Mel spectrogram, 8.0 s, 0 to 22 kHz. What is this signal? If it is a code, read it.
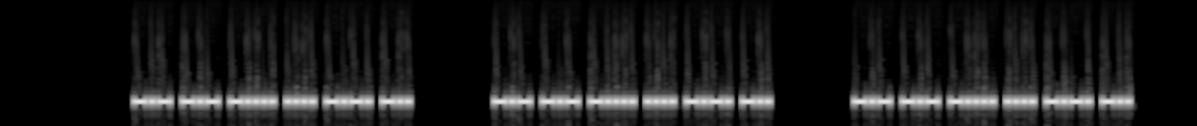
Morse code, heard as a keyed tone, about 44 wpm, 700 Hz. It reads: KK6HCD KK6HCD KK6HCD
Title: USA Call Signs - 6 Characters - Repeated 3x - 45wpm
